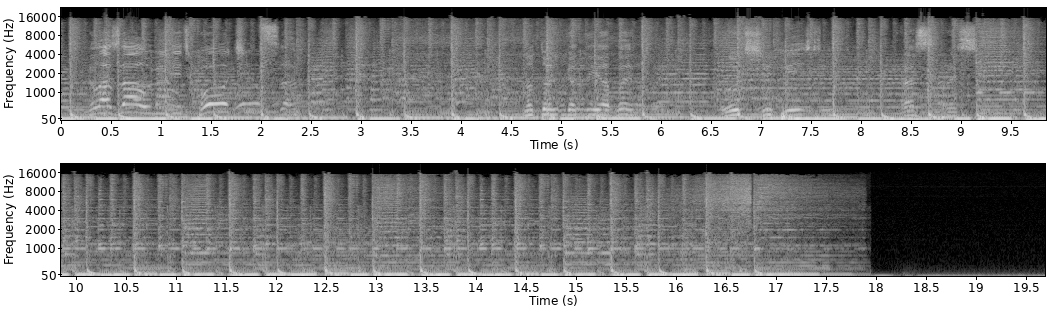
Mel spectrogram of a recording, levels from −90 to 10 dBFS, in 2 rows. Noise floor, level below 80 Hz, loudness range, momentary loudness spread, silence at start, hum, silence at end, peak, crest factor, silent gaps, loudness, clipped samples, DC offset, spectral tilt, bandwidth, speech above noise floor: -50 dBFS; -16 dBFS; 3 LU; 6 LU; 0 s; none; 1.35 s; 0 dBFS; 12 dB; none; -13 LUFS; under 0.1%; 1%; -3.5 dB/octave; 16.5 kHz; 39 dB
